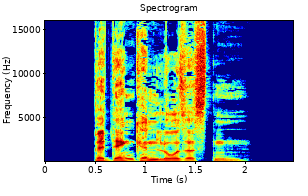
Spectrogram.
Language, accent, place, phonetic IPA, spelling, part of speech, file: German, Germany, Berlin, [bəˈdɛŋkn̩ˌloːzəstn̩], bedenkenlosesten, adjective, De-bedenkenlosesten.ogg
- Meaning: 1. superlative degree of bedenkenlos 2. inflection of bedenkenlos: strong genitive masculine/neuter singular superlative degree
